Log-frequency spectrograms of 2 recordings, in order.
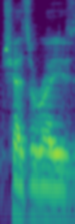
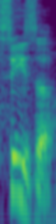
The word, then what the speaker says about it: Cesare: read the character of Cesare's name on the subtitles, obviously it's a German film, it looks like it's pronounced Caesar or César, but apparently from what the commentary tells me it's Cesare.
